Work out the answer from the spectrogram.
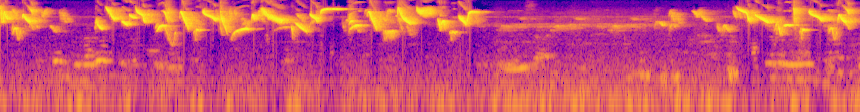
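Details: Canary master song for training songbirds: a fast, high-pitched stream of chirps, trills and sweeping whistles for nearly five seconds, a quieter pause, then another bright burst of twittering.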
